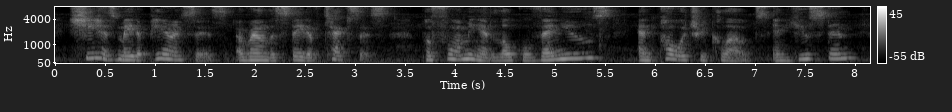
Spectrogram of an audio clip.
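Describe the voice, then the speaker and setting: A woman host reading a formal, scripted introduction of her guest in a measured way. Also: mid-range voice, darkish tone, slight background noise.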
